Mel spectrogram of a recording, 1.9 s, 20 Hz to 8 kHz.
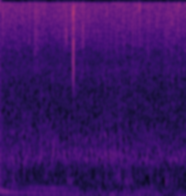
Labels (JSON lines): {"label": "biophony", "recorder": "SoundTrap 300"}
